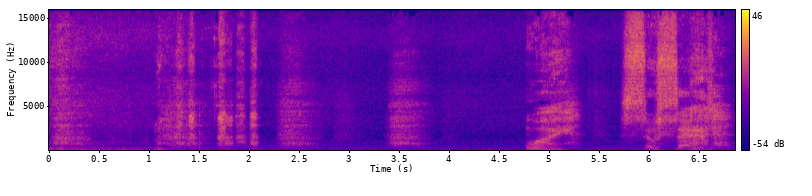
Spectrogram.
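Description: A man speaks quietly and sadly, close up.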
